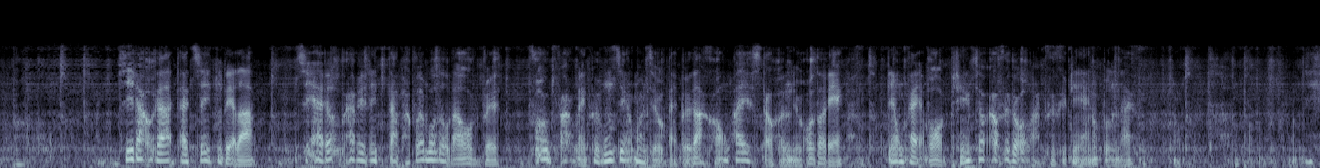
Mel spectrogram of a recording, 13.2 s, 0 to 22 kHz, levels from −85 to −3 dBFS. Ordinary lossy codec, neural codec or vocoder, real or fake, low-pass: Opus, 24 kbps; autoencoder, 22.05 kHz, a latent of 192 numbers a frame, VITS, trained on many speakers; fake; 7.2 kHz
